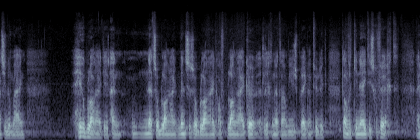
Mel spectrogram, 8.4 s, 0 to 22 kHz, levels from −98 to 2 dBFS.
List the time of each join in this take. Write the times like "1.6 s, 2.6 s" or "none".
2.2 s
